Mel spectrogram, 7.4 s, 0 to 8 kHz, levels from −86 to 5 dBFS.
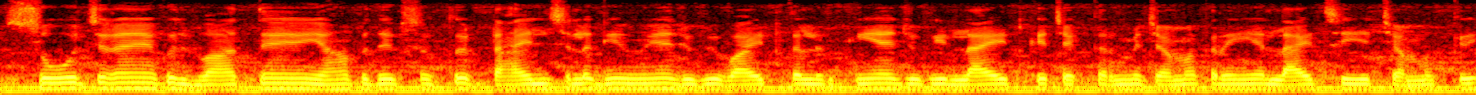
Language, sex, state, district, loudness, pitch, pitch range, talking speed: Hindi, male, Uttar Pradesh, Varanasi, -13 LUFS, 125 Hz, 120-130 Hz, 270 wpm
